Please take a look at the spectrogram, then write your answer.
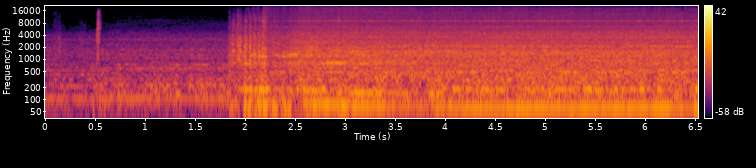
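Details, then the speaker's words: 2011 Yamaha AR210 boat, used low-hour, good-compression MR1 jetski engine just installed in place of the original, started on flush hose; quiet, then catches after a short crank and settles into a steady even run, no knocks or misses; starts fine. "See, it turns on. I'm gonna turn it on with some salt off."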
